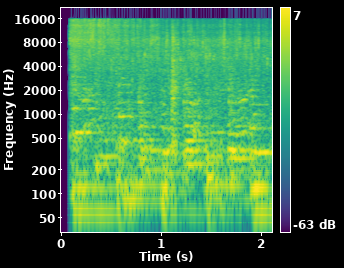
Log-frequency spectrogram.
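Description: Oil sizzling in a commercial deep fryer as flat pieces of BeaverTail pastry dough fry, mixed with background music that has a steady bass line.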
